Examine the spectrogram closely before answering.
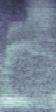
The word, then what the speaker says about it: Resz: that last name, and it's actually pronounced Reese, like the Reese's peanut butter cup.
